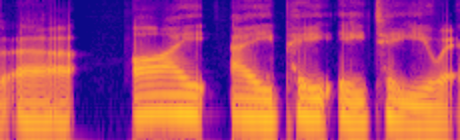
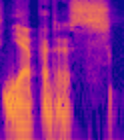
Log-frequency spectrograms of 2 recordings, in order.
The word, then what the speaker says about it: Iapetus: It starts with an I. It's spelled Iapetus, Iapetus.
